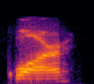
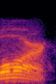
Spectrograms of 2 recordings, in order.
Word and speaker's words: GWAR: War. G-W-A-R. – War. – Pronounced War, yeah. War, War is right.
